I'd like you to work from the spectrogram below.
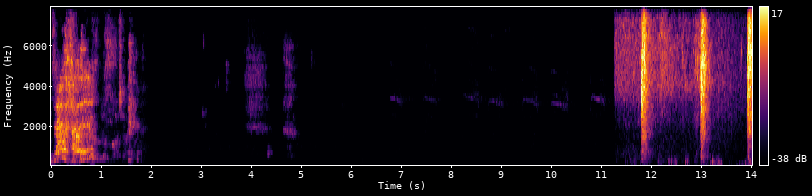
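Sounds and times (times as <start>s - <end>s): faint high bird chirps: 6.8s - 11.2s.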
